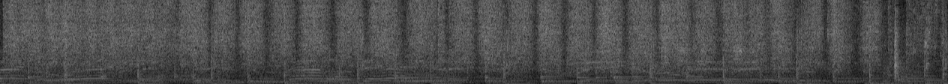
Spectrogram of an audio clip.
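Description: Background music with a steady drum beat, over the scratchy rubbing of a sponge scrubbing a plastic computer case.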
